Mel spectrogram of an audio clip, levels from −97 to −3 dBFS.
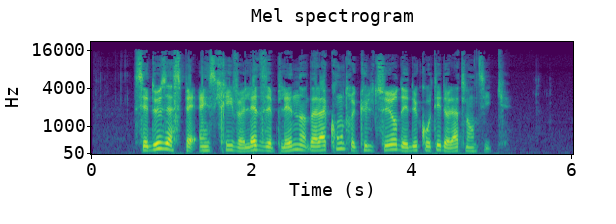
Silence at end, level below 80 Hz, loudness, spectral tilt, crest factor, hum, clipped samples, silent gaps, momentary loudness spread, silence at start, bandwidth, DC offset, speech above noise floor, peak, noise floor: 0.85 s; -56 dBFS; -17 LUFS; -3 dB/octave; 18 dB; none; under 0.1%; none; 13 LU; 0.55 s; 16.5 kHz; under 0.1%; 44 dB; 0 dBFS; -62 dBFS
